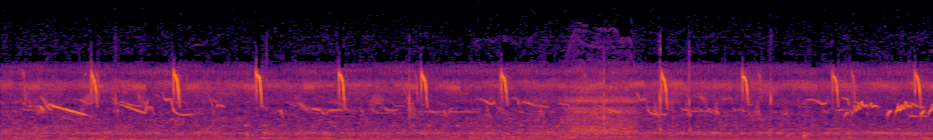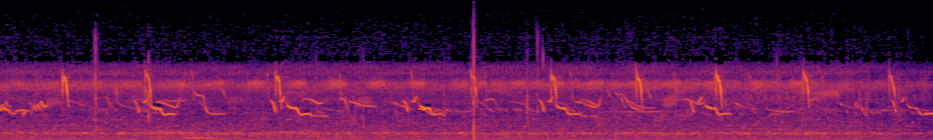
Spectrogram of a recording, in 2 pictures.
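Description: Birds calling: one bird repeats a short, high, falling note a little more often than once a second, with other chirps in between. Behind them run a steady high hiss and a low steady hum.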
